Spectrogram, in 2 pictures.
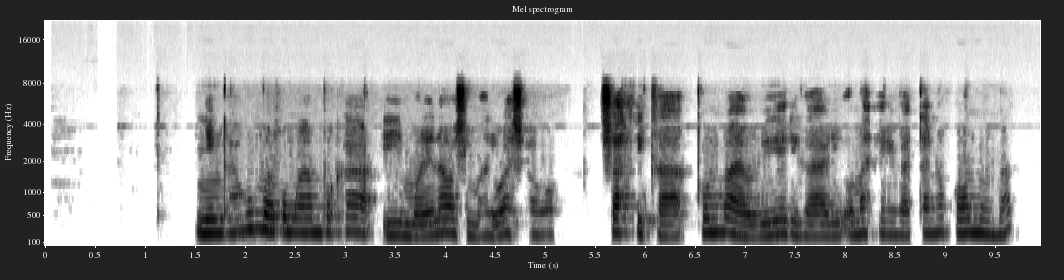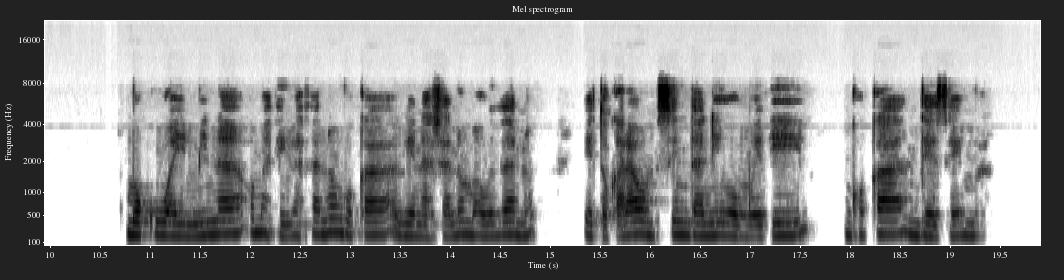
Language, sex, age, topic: Oshiwambo, female, 25-35, finance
